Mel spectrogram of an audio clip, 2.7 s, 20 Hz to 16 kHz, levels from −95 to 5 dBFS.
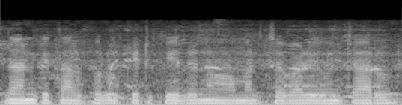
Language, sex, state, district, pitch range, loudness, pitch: Telugu, male, Telangana, Mahabubabad, 95-100 Hz, -13 LUFS, 95 Hz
